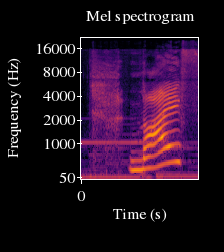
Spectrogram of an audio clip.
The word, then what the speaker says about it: knife: was just like Murray knife the K at the start of knife is something called a silent letter and then I was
